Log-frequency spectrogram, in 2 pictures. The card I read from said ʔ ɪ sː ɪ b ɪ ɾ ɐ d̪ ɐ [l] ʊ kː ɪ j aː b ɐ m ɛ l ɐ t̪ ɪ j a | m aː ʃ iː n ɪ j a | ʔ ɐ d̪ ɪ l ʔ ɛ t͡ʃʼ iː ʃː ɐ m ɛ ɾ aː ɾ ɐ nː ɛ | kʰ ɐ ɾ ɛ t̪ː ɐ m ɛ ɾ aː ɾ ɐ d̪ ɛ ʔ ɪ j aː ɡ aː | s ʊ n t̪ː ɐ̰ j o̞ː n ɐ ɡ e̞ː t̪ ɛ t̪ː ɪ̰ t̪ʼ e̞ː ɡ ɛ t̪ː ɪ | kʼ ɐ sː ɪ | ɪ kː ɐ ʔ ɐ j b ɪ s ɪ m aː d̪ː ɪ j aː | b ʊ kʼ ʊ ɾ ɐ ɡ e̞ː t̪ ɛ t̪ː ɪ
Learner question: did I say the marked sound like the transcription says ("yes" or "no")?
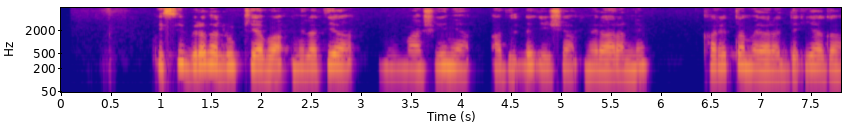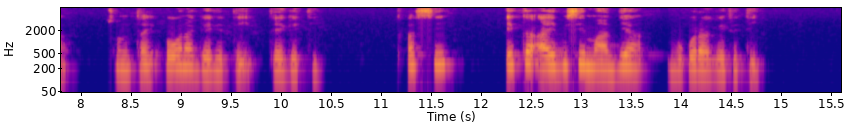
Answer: yes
